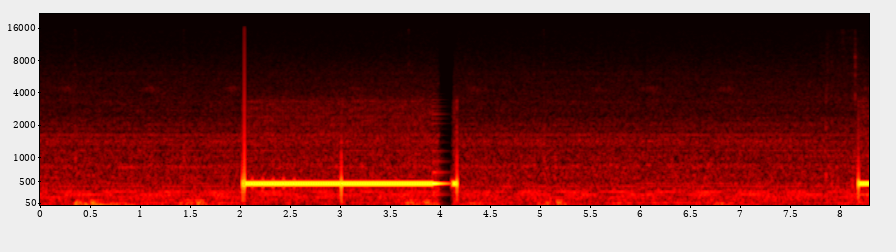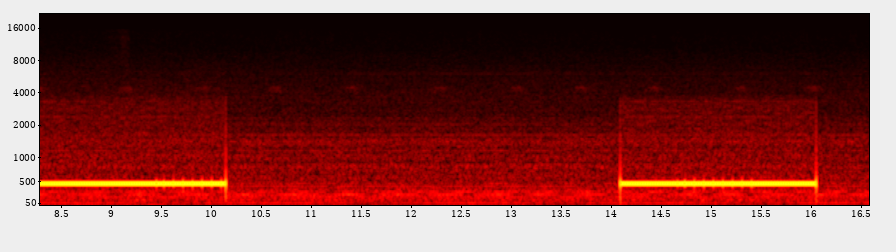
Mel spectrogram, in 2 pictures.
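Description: A telephone tone sounds while a call is placed during a live show: three steady, mid-pitched beeps of about two seconds each, separated by roughly four-second gaps of faint background hiss.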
